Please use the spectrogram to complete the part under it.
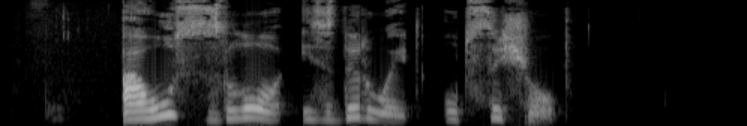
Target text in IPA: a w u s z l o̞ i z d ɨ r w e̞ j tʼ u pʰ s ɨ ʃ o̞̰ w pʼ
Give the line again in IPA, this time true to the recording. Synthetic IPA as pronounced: a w u s z l o̞ i z d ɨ r w e̞ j tʼ u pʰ s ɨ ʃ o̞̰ w pʼ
